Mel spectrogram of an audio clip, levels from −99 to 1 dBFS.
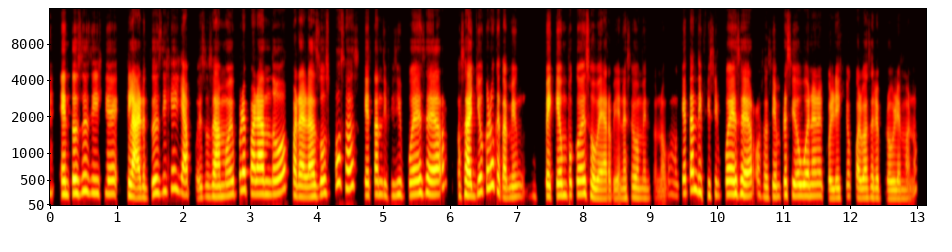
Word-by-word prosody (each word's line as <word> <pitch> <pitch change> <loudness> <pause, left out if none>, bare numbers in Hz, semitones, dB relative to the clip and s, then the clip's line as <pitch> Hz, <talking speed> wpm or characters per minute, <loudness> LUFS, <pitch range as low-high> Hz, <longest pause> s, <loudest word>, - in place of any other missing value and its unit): Entonces 260 +4 +3
dije 250 -1 -3
claro, 190 -5 +7
entonces 255 +9 -2
dije: 325 +4 -6
"Ya, 235 -4 +2
pues, 180 +3 -10
o 200 - -10
sea, 200 0 +3
me 205 - -6
voy 230 +2 0
preparando 250 +1 +2
para 200 -4 +4
las 195 +1 +3
2 250 +1 -1
cosas, 390 - -2
¿qué 225 0 0
tan 240 -1 -1
difícil 220 +1 -8
puede 235 +5 0
ser?". 240 -3 +3 0.2
O 210 - -8
sea, 220 -2 +8
yo 270 +7 -1
creo 380 +4 +1
que - - -1
también 190 +2 -3 0.3
pequé 215 +1 +3
un 225 +1 -3
poco 235 +1 -2
de 250 +1 +3
soberbia 170 -5 -2
en - - -11
ese 180 +2 -9
momento, 170 -2 -8
¿no? - - -16
Como: 230 -3 -19
"¿Qué 260 +4 -3
tan 320 0 +3
difícil 235 -4 -6
puede 240 +2 +3
ser? 225 -3 +2
O 240 - -10
sea, 190 -2 -8
siempre 200 +4 -3
he - - -7
sido 215 -2 -1
buena 210 0 +1
en 215 - -1
el 215 - -7
colegio, 175 +5 -4
¿cuál 175 -3 -3
va - - +1
a 175 - -6
ser 185 - -6
el 175 - -3
problema?", 160 0 -6
¿no? 345 - -16
225 Hz, 265 wpm, -25 LUFS, 195-250 Hz, 0.3 s, sea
